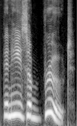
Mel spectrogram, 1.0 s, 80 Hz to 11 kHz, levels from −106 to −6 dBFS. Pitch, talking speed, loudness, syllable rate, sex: 260 Hz, 235 wpm, -16 LUFS, 5.4 syllables/s, female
